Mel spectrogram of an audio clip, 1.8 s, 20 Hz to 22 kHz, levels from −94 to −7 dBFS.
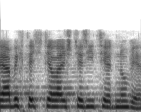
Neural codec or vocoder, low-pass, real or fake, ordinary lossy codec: none; 7.2 kHz; real; AAC, 32 kbps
